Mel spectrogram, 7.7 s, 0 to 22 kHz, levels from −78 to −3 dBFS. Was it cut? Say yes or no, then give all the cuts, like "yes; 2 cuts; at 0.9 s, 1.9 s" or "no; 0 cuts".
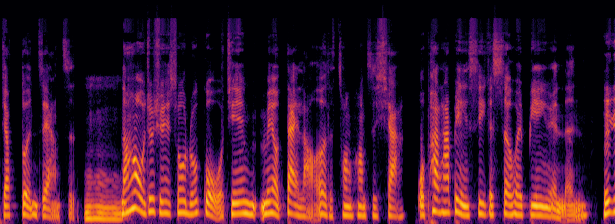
yes; 1 cut; at 5.1 s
